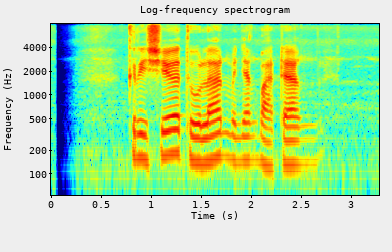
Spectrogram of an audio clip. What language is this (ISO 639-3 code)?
jav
